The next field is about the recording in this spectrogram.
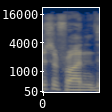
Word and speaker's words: Safran: I wanted to say, I'm trying to see if I pronounce his name correctly. Peter Safran. – Yes, Peter Safran.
